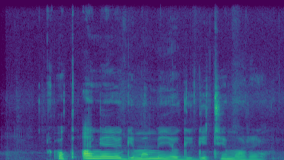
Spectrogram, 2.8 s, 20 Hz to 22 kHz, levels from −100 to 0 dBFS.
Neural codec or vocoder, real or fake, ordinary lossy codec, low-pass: none; real; none; none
